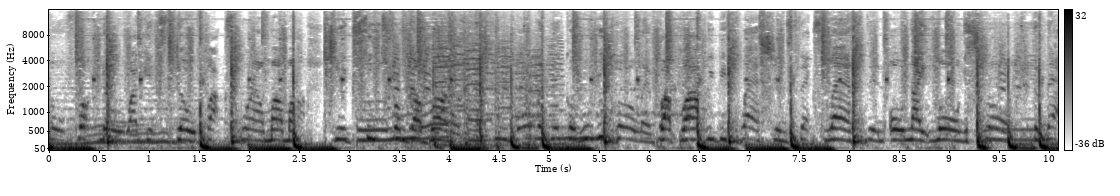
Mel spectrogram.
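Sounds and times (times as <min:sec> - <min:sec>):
rapping over a beat: 0:00.0 - 0:10.0
deep bass drum hits: 0:04.0 - 0:05.4.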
